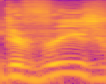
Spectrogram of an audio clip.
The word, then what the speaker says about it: DeVries: and special guest vicky devries rhymes with cheese joined us for one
